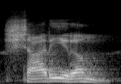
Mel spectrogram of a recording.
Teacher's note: शारीर में जो श है वो तालव्य है, इचु यशानाम तालु।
